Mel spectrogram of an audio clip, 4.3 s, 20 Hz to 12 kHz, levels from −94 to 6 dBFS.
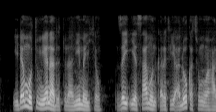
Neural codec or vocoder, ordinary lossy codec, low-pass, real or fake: none; none; 7.2 kHz; real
